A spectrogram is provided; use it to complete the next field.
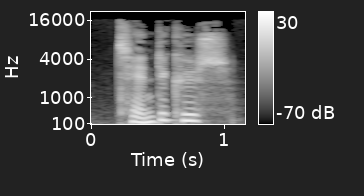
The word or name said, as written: tantekys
